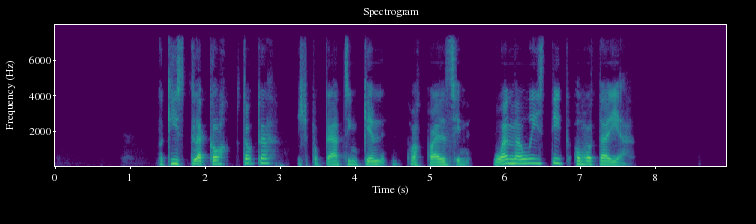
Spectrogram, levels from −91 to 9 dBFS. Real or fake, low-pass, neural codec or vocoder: fake; 7.2 kHz; codec, 16 kHz, 1 kbps, FunCodec, trained on LibriTTS, 50 frames a second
